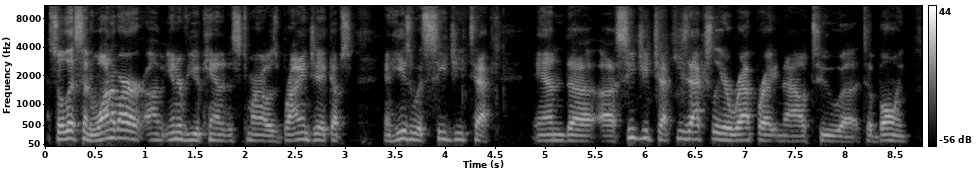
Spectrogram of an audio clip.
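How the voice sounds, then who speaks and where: An American man hosts a casual live-stream chat outdoors in a backyard, sounding upbeat and enthusiastic. His voice is on the high side and brisk.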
